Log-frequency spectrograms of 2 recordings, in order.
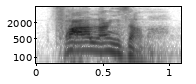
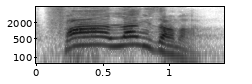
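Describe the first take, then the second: First: It is said at a normal, quiet volume. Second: It is said very loudly.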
